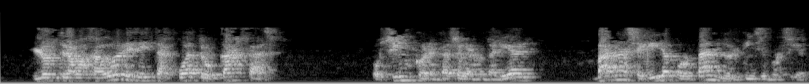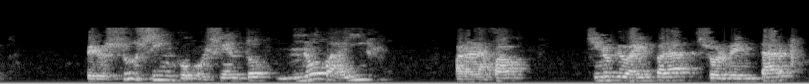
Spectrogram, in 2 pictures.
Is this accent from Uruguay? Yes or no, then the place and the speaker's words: yes; Uruguay; Como yo digo, somos todos los uruguayos y las uruguayas.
